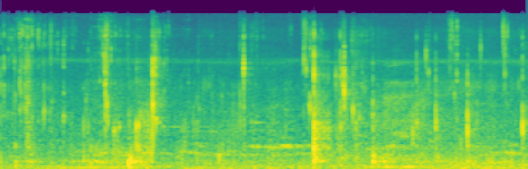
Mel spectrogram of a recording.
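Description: A spoon clinks against a glass while stirring a drink.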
